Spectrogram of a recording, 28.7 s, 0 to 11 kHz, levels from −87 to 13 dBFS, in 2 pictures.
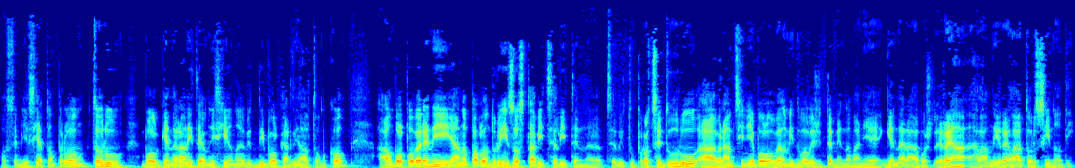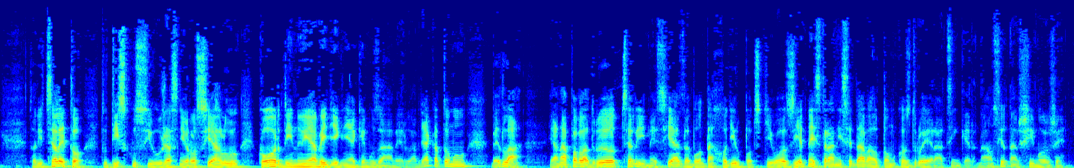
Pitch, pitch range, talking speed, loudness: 105 Hz, 95-115 Hz, 160 wpm, -22 LUFS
